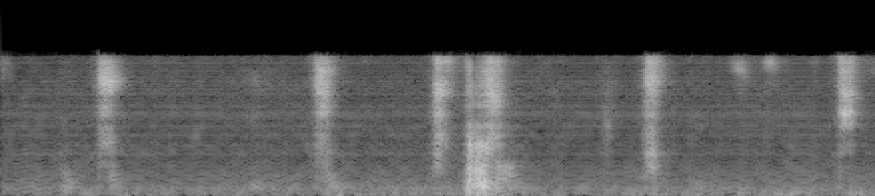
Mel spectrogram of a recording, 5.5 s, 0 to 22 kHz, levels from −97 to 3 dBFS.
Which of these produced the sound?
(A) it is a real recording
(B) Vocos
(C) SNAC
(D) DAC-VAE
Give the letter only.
B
